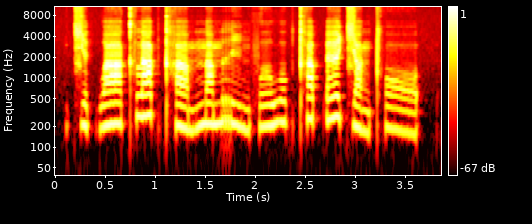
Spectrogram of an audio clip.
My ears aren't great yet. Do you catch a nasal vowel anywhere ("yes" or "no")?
no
